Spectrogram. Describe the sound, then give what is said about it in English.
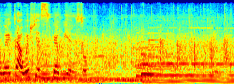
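An audience in a hall claps in a loose, steady patter beneath loud, sustained voices and tones that dominate the mix, the clapping fairly thin and somewhat buried throughout. “Your clapping is not good.”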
